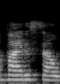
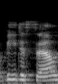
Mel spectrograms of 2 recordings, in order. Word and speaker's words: Vidacell: now we understand how vitae cell works or Vita cell you can pronounce it either way but in terms of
